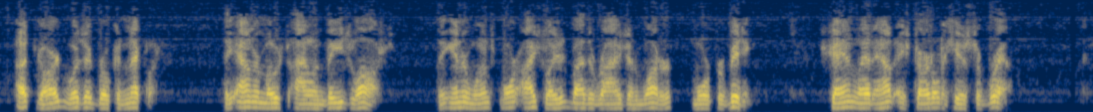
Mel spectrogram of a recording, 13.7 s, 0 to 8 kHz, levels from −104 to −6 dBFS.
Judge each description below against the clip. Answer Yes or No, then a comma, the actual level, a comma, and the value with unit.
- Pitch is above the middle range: No, low, 125 Hz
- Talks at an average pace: No, slow, 130 wpm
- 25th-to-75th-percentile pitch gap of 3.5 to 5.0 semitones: No, narrow, 2.4 semitones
